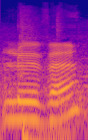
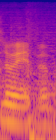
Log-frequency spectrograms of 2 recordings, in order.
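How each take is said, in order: First: The name is said with a German pronunciation. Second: The name is said with a non-German pronunciation. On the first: This follows the brand's German origin. "normally you would pronounce it Löwe" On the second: This is how everyone actually says it. "which no one does. It's Loewe"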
